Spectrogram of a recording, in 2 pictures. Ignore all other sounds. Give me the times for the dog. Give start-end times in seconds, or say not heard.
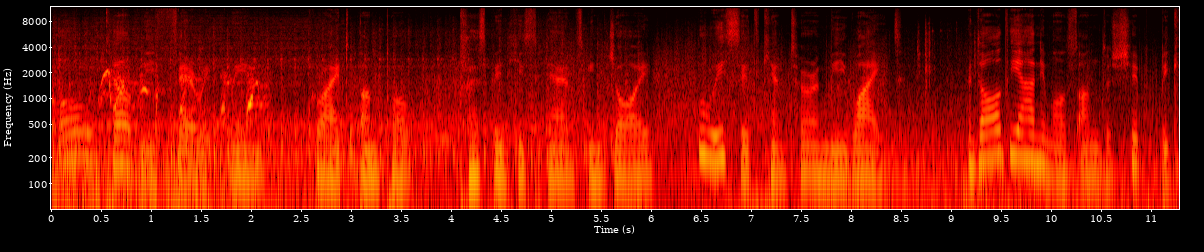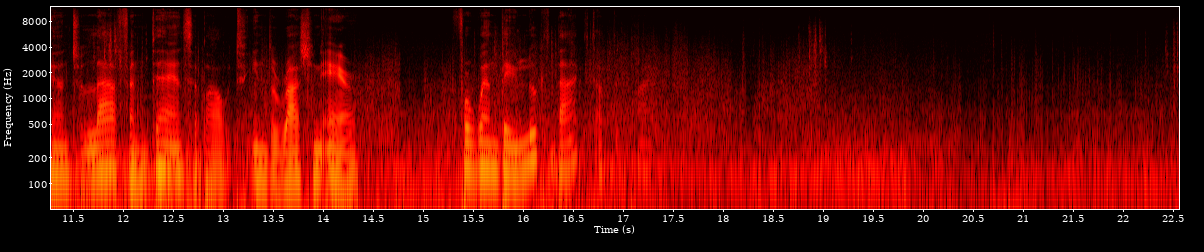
0.0-2.2.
